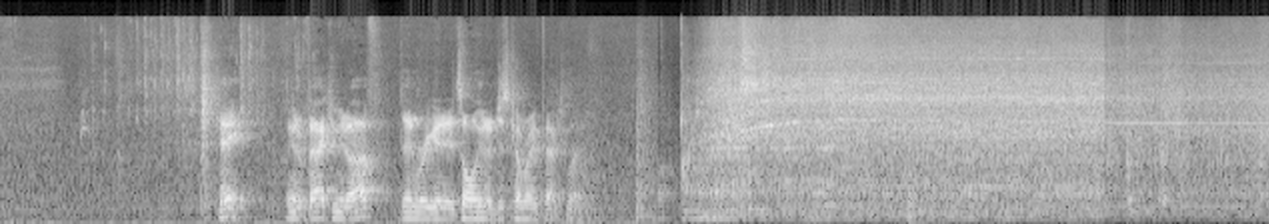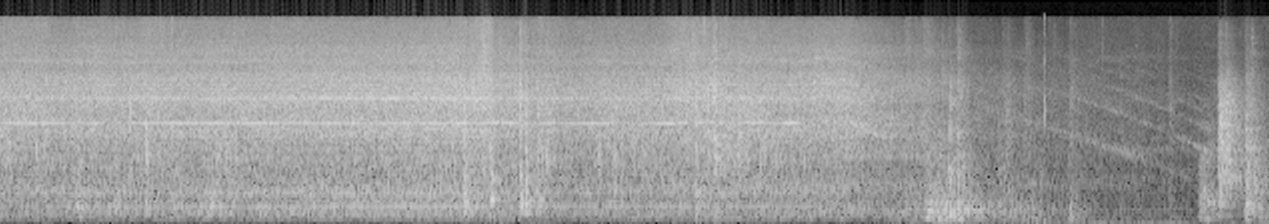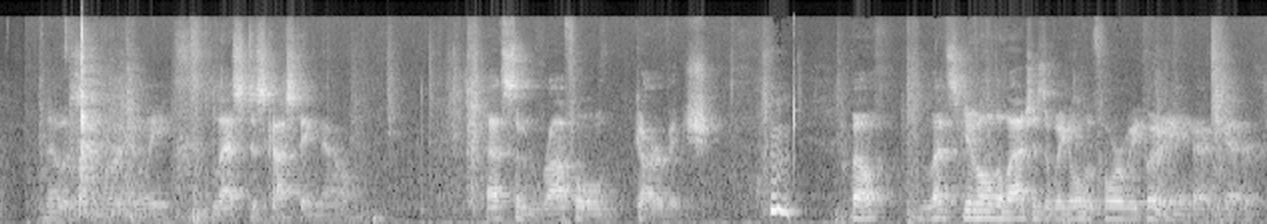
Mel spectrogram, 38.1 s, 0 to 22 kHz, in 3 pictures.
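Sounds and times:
vacuum cleaner running: 6.8 - 28.2.

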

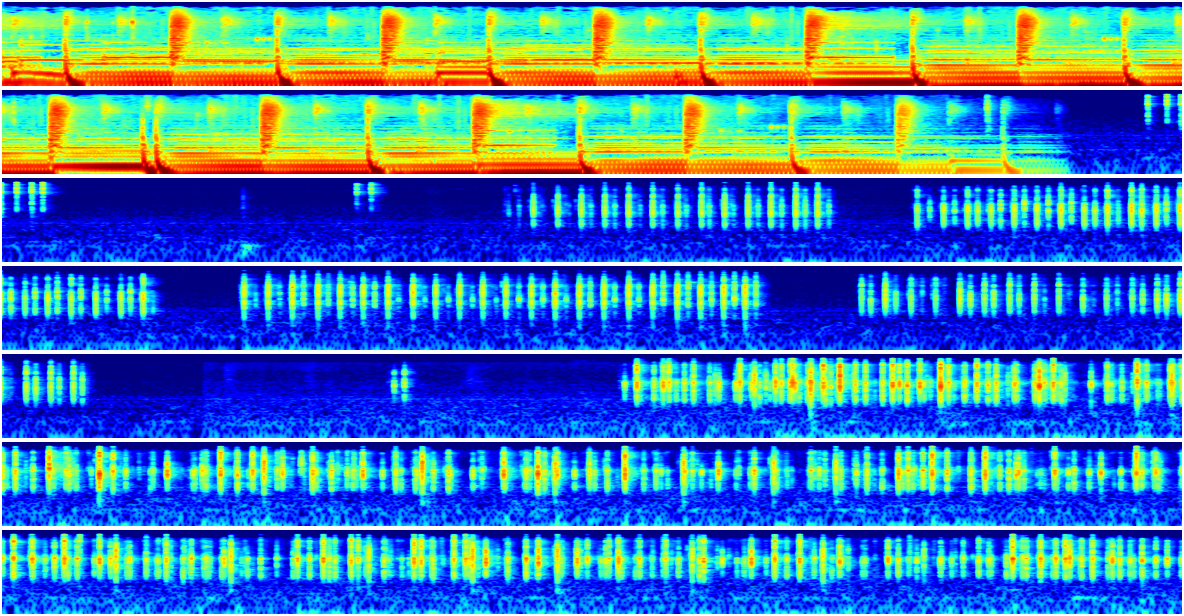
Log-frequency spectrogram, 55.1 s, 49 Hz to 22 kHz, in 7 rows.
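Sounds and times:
mechanical keyboard typing: 19.1 - 28.7, 29.3 - 32.1, 35.6 - 55.0.

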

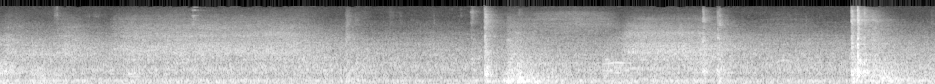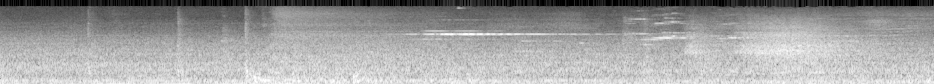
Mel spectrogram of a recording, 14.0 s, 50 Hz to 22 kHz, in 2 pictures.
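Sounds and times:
loud air hiss: 4.0 - 5.4, 9.1 - 11.4, 12.2 - 14.0
thin high squeal: 10.1 - 13.4.

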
